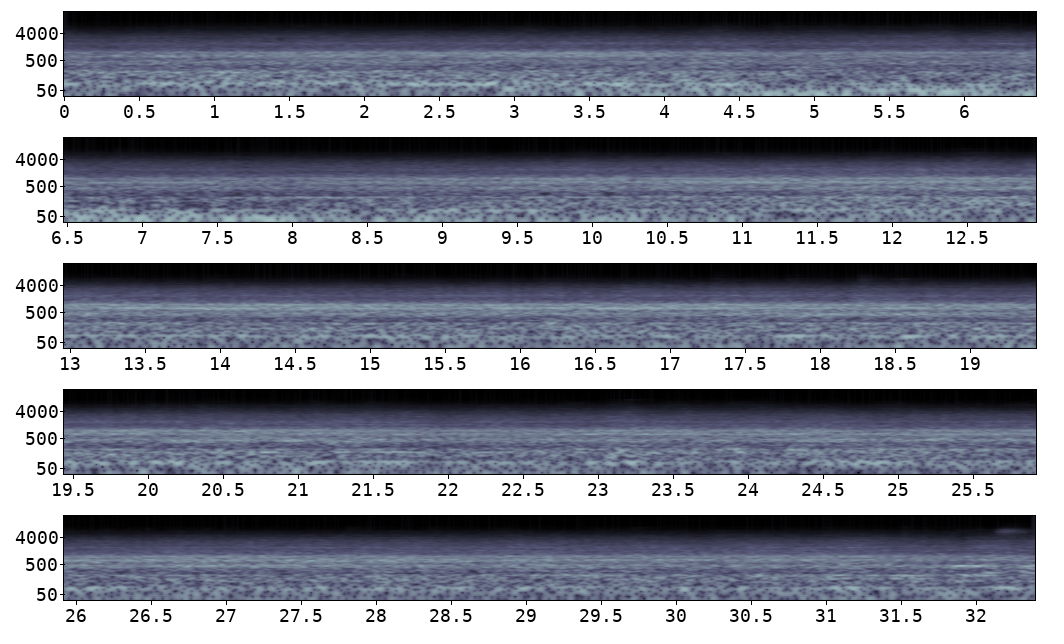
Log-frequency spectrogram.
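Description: Steady running noise of a MARTA subway car heard from inside the car: a continuous low rumble with a rushing band of wheel and track noise above it, unbroken throughout.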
